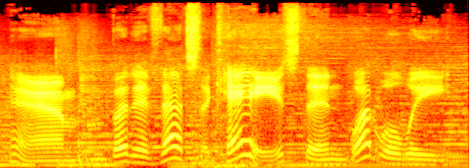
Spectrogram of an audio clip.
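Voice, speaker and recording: A man's put-on character voice at a medium pitch over loud background music. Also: fairly slow pace. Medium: dub.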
